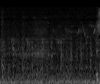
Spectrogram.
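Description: Faint bird chirps, short and scattered, over a quiet outdoor background.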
